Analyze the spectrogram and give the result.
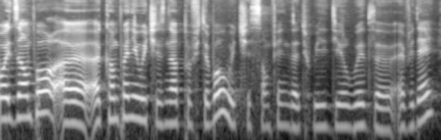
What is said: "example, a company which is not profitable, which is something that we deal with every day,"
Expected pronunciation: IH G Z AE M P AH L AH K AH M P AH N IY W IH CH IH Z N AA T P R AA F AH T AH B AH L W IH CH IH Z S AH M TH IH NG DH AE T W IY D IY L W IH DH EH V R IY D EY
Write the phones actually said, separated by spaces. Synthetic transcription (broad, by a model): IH G Z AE M P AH AH K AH M P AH N IY W IH CH IH Z N AA T P R AA F AH T AH B AH L W IH CH IH Z S AH M TH IH NG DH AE T W IY D IY L W IH DH EH V R IY D EY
